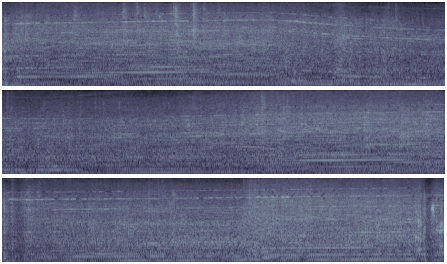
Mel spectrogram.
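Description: A race car engine in a sim racing game holds a steady high drone with climbing harmonics and quick pitch drops as gears shift, including one abrupt shift stumble near the end, loud and continuous throughout.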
